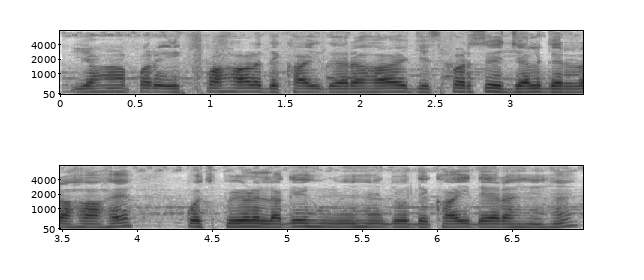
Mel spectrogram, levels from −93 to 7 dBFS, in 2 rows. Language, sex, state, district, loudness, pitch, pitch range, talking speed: Hindi, male, Chhattisgarh, Sarguja, -16 LUFS, 145 Hz, 140-150 Hz, 215 wpm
